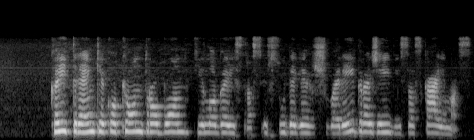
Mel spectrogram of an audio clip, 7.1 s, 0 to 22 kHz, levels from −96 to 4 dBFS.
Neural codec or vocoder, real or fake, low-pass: none; real; 7.2 kHz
